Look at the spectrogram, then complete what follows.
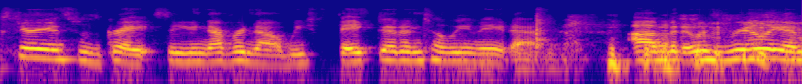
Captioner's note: laughing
